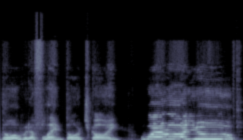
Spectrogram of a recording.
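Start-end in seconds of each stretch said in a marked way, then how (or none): 2.1-3.5 high, slow mock shriek of a hunting wife; angry wife. Imagining an angry wife at his front door, slow high mock shriek. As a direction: drag it out like a furious woman at the door. Angry woman with flame torch.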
